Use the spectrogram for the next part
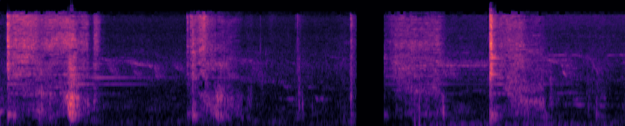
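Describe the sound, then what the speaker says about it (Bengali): A spatula stirs boiled green mangoes in a pot, giving a few separate scraping, squelching strokes with quiet pauses between them. "খুন্তি দিয়ে এইভাবে একটু ঘেঁটে দেব"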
